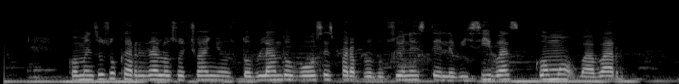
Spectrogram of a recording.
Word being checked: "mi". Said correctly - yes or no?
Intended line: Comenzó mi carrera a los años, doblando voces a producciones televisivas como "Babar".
no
